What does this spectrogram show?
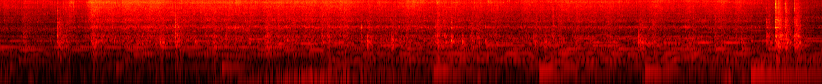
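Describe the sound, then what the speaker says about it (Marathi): Ground onion, garlic and tomato paste frying in hot oil for a Maharashtrian pea curry, a loud continuous sizzle and crackle close up, with occasional scraping and a louder clatter near the end. "नंतर आपण हे वाटण करून घेतलेलं आहे कांदा लसूण टोमॅटो ते टाकूयात"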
